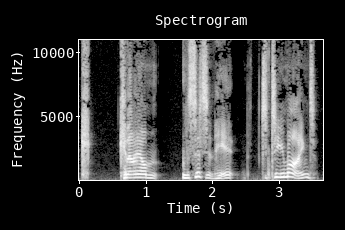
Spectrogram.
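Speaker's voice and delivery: put-on high, halting boy with stammers; nervous. A narrator's reading. Shy boy asks to share the compartment, nervous. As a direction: stammer it with anxious gaps. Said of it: "he said nervously".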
